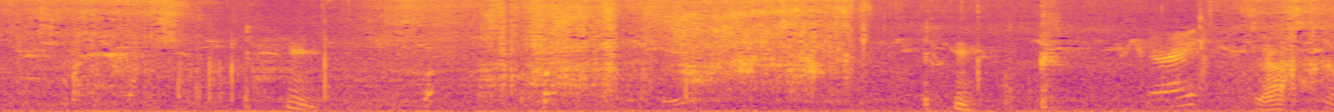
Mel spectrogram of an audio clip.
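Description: Garden hose spray nozzle spraying water over a person's head and face, a steady hiss of spray and splashing that breaks off twice. The water is flushing pepper spray out of the eyes. A few short grunts and murmurs come in between.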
